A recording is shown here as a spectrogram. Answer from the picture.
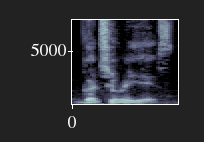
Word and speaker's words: Gutierrez: Our boy now it's your boy Trap Colbert, Chris Colbert versus Rodger Gutierrez.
